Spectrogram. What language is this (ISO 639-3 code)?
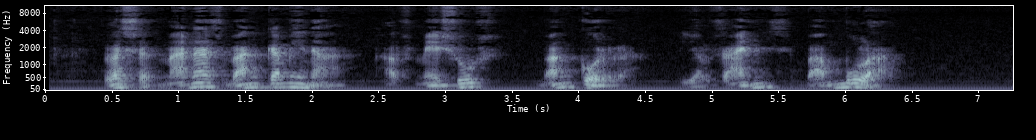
cat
